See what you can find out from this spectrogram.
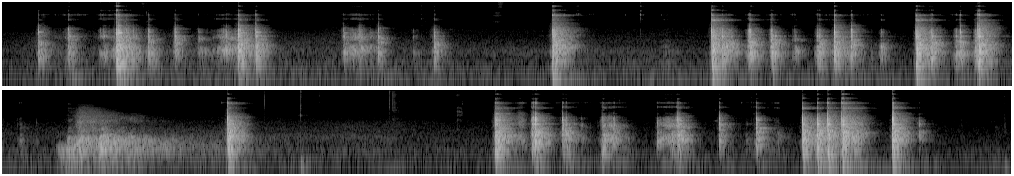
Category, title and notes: Sound effects > Objects / House appliances
A tea-cup and its plate touching eachother, a lot like the sounds you listen at a tea party
cup, mug, porcelain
